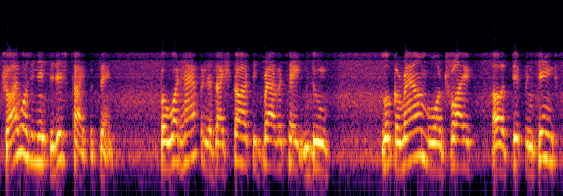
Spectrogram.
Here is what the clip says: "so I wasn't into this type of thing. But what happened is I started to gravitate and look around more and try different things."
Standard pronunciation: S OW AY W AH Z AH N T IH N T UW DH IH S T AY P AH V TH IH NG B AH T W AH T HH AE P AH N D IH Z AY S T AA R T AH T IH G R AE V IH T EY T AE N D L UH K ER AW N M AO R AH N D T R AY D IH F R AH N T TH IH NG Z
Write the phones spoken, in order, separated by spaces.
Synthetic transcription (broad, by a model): S OW AY W AH Z AH N T IH N T UW DH IH S T AY P AH V TH IH NG B AH T W AH T HH AE P AH N D IH Z AY S T AA R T T IH G R AE V IH T EY T N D L UH K ER AW N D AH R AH N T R AY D IH F R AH N TH IH NG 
